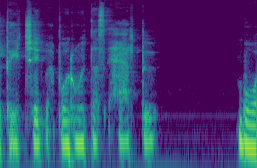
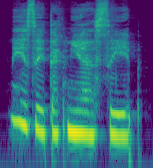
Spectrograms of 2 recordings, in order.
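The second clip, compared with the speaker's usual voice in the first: high, louder cry of admiration; narrated excited exclamation; exclaiming in wonder; 5 semitones higher, 6 dB louder than usual. A narrator's reading. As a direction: call the others to look. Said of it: "kiáltott fel ismét Borzi".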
